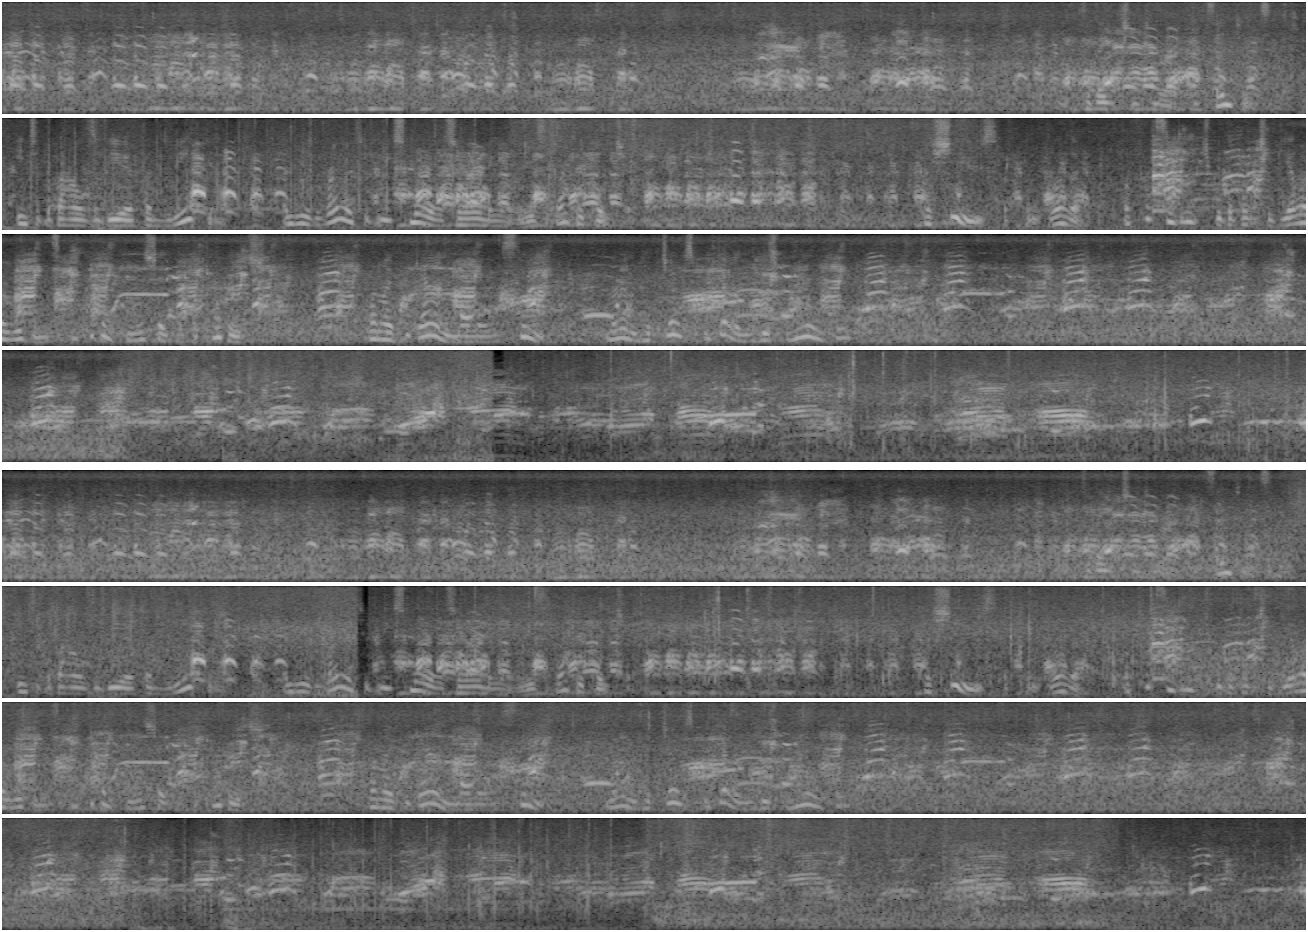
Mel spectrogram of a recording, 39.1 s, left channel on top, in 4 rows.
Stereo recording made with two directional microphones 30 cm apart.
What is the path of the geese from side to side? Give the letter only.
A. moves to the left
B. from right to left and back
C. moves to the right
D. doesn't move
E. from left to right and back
D.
